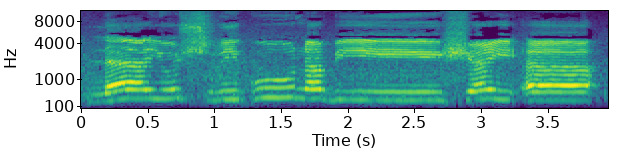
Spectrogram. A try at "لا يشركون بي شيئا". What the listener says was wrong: را کو ٹھیک نہیں پڑھتے آپ لا يشركون بي شيئا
